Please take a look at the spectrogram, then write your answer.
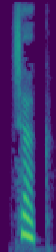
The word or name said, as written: ಚಕ್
